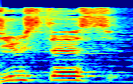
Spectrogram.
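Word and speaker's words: Eustace: is now eustus winner because eustus rhymes with useless and then we have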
